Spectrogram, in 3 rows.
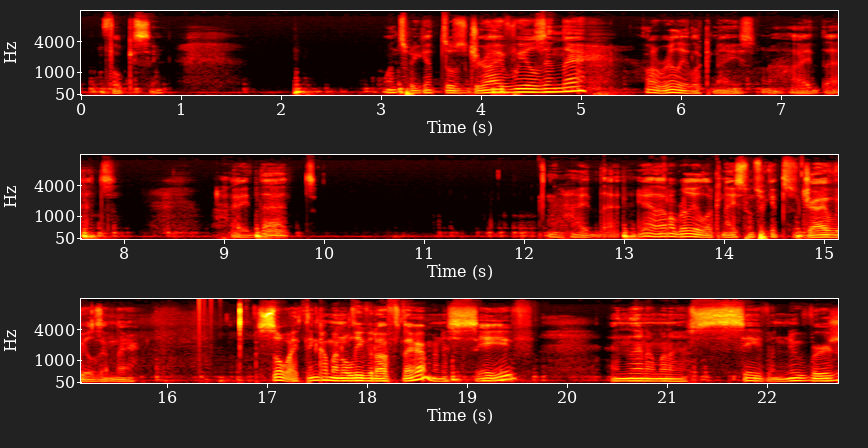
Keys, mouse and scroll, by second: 2.3 shift+KP_3, 3.5-6.5 middle drag, 4.3 a, 7.4 right click, 7.8 h, 8.1-11.6 middle drag, 9.6 h, 12.9-14.7 right drag, 13.2 h, 14.1-16.2 middle drag, 14.9 KP_3, 19.3 ctrl+s, 21.5-22.7 drag.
